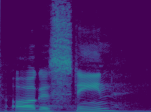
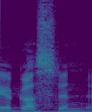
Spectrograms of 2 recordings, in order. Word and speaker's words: Augustine: His name is Augustine. You might say Augustine. Each pronunciation is correct.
